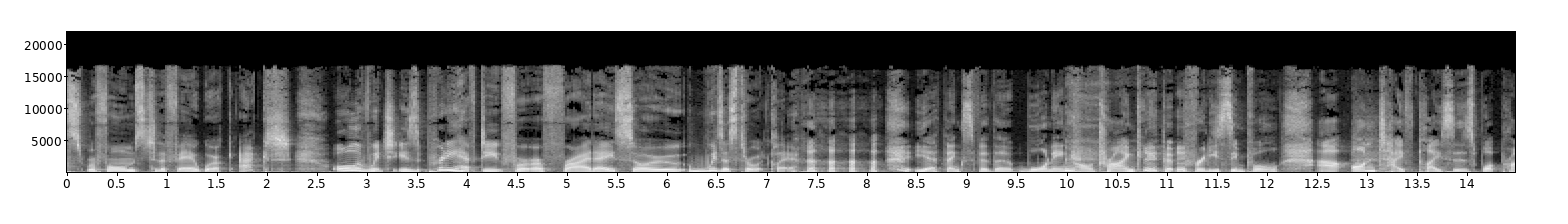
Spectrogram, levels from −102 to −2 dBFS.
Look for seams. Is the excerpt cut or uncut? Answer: uncut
